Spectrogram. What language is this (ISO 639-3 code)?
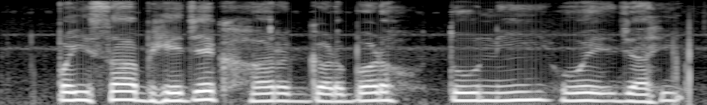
hne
